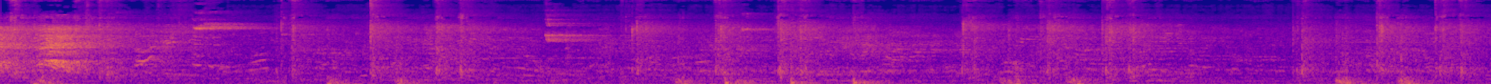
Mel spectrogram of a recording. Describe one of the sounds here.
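A basketball bounces on a hardwood floor, echoing in a large gym.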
